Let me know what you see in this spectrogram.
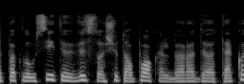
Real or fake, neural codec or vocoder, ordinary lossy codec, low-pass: fake; autoencoder, 48 kHz, 128 numbers a frame, DAC-VAE, trained on Japanese speech; MP3, 48 kbps; 14.4 kHz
